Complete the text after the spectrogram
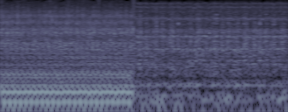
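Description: A small boat motor putters.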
